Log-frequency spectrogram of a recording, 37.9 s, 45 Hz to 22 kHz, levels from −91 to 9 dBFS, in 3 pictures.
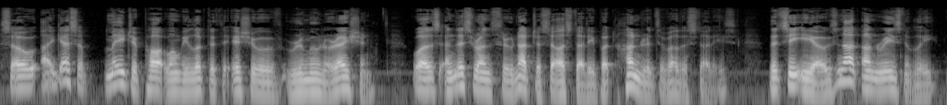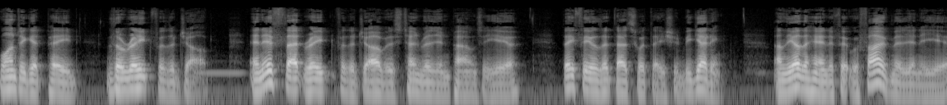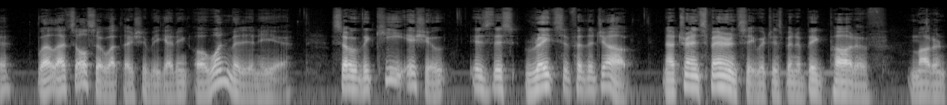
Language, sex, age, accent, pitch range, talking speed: English, male, 60-79, American, 90-110 Hz, 170 wpm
